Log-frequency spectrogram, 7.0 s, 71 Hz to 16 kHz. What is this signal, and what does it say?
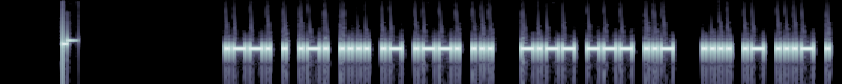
Morse code, heard as a keyed tone, about 34 wpm, 700 Hz. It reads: PERHAPS YOU HAVE
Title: Sentences from Top 1000 Words - Review Part 1 - 35wpm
